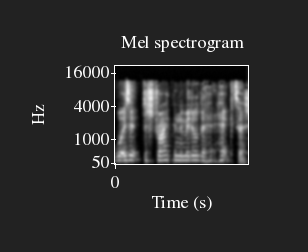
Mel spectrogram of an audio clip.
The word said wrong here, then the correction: Hechter: stripe, did you say? – See, funnily enough, I actually Googled how to pronounce it because I thought if I'm going to come on here and be a smart ass, I better have all my facts and pronunciations right. So it's the Hechter stripe.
